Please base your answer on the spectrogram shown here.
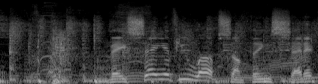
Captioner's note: upbeat music; logo swooshing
